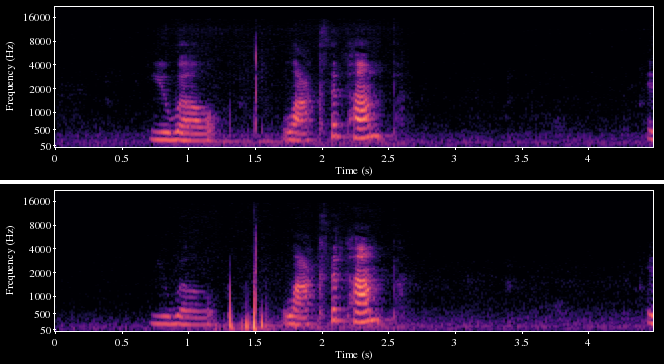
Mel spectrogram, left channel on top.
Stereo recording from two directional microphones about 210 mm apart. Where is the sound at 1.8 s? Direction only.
20° left (ahead or behind).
